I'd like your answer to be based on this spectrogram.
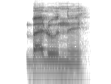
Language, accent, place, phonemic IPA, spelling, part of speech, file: French, France, Lyon, /ba.lɔ.ne/, ballonner, verb, LL-Q150 (fra)-ballonner.wav
- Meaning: swell, swell up, bulge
